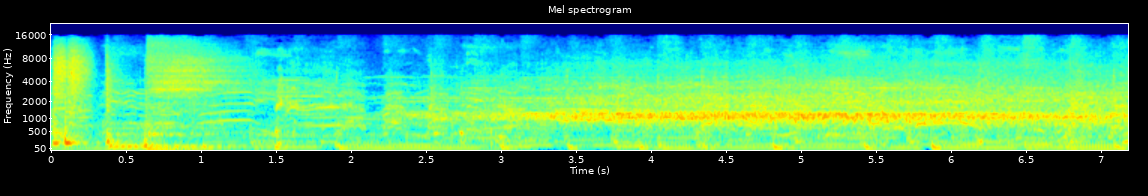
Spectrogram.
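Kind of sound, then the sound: crowd, applause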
